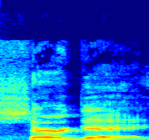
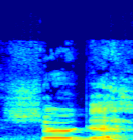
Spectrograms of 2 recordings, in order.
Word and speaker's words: Sergey: Sergey is pronounced Sergey. Sergey. My wife. I was wondering why she texted me that. She's like, "Sergey." Gay, not guy.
